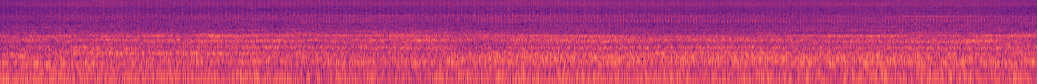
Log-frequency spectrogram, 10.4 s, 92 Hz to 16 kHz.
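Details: 2012 Buick Regal GS petrol engine idling with a fairly steady light clicking, about three to four a second, over the engine hum; cause unknown.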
